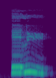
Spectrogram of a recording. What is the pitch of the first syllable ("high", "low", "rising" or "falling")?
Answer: high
